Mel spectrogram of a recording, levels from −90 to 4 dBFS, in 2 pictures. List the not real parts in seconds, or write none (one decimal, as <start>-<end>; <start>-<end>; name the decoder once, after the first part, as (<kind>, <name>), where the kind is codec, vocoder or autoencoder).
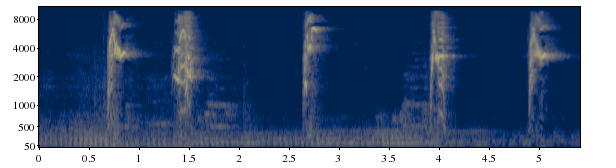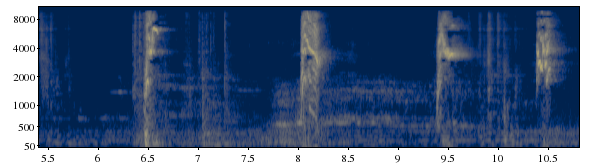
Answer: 4.5-6.3 (vocoder, BigVGAN v2); 8.5-10.4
